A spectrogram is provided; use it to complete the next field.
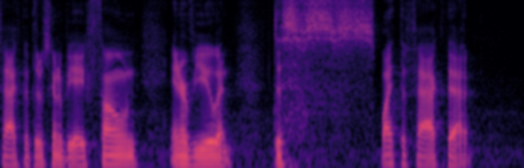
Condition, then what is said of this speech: Stuttering. I feel like you have the most comfortable and confident speech I think I've ever heard.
